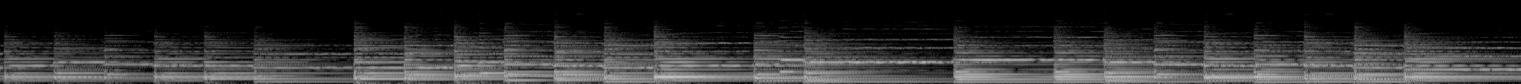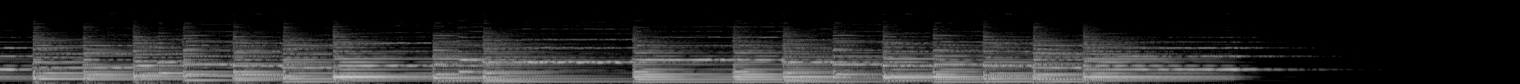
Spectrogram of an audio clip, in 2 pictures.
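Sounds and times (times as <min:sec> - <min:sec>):
piano: 0:00.0 - 0:28.6
beginner flute solo: 0:00.0 - 0:28.7.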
